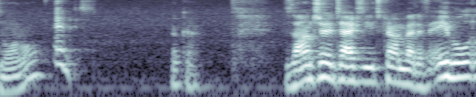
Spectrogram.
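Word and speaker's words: Xantcha: A rare Zancha Sleeper Agent. It is spelled X A N T C H A.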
